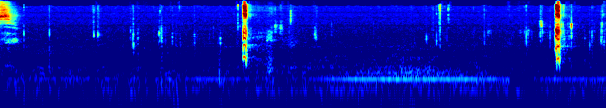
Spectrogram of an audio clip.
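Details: Orphan baby grey-headed flying-fox (bat) in care, with hiccups.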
